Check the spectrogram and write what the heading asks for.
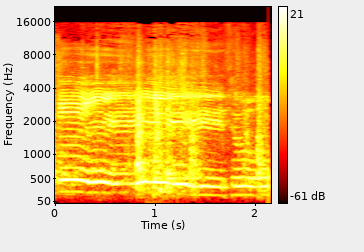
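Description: Traditional Maremma May song (maggio) being sung: a voice holds one long note that slides slowly down in pitch.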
